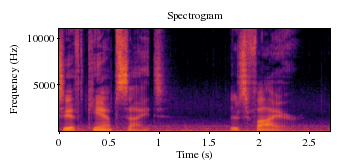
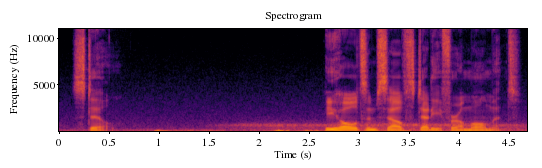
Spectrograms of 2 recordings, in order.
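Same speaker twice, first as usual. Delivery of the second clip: usual speaking voice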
